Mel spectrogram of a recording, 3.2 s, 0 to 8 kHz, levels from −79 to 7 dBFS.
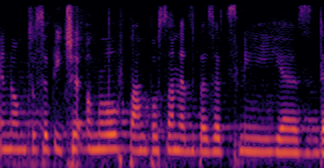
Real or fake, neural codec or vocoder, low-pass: fake; codec, 16 kHz, 2 kbps, X-Codec, HuBERT features, trained on balanced general audio; 7.2 kHz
